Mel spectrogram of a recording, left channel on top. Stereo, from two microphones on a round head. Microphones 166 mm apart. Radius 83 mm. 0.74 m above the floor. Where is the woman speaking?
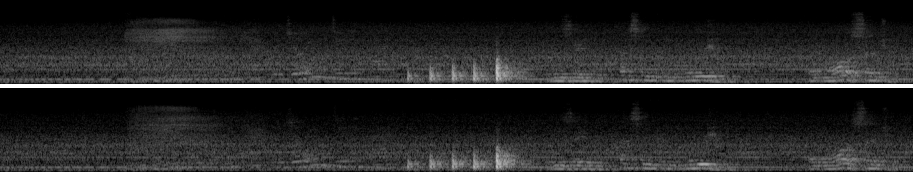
75° left (ahead or behind), 3.5 m.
